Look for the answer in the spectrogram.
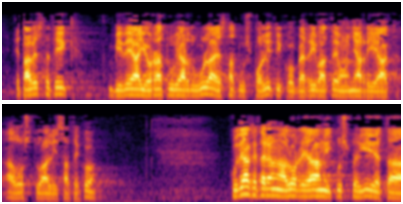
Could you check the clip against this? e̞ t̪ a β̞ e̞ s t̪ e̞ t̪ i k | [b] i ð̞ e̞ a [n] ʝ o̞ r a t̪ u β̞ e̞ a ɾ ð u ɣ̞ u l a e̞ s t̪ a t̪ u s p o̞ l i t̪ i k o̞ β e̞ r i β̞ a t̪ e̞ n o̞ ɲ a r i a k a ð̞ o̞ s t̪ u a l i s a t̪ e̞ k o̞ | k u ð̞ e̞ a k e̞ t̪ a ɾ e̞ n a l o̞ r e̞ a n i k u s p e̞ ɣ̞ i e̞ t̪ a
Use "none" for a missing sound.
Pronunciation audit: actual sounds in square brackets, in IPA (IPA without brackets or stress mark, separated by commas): b, none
